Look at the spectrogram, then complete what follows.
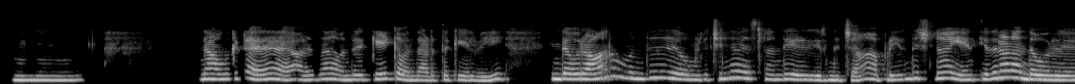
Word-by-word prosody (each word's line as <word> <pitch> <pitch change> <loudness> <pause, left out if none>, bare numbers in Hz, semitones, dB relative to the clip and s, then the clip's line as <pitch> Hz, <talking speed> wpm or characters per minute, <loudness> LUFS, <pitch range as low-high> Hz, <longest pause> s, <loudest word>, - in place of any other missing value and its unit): ம். 195 -1 +1 1.3
நான் 245 0 +4
உங்கக்கிட்ட 250 +3 -2 0.5
அதுதான் 225 +4 -2
வந்து 215 +1 0 0.2
கேட்க 255 +1 +1
வந்தேன், 195 -1 -1
அடுத்த 195 +2 -6
கேள்வி. 190 -2 0 0.6
இந்த 250 +1 +7
ஒரு 245 0 +3
ஆர்வம் 330 +3 -2
வந்து, 260 +2 0 0.3
உங்களுக்கு 220 0 -3
சின்ன 255 +3 0
வயசுல 275 -4 -3
இருந்தே 230 +2 -1 0.3
இருந்துச்சா? 195 -1 -1
அப்பிடி 215 -1 -3
இருந்துச்சுன்னா, 265 +2 -1 0.2
எ - - 0 0.2
எதனால 315 +5 +2
அந்த 235 -2 +5
ஒரு 205 -1 +3
235 Hz, 135 wpm, -22 LUFS, 200-255 Hz, 1.3 s, இந்த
